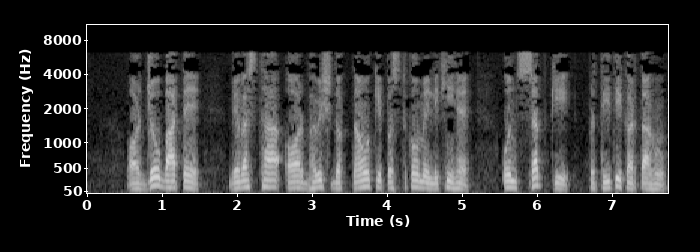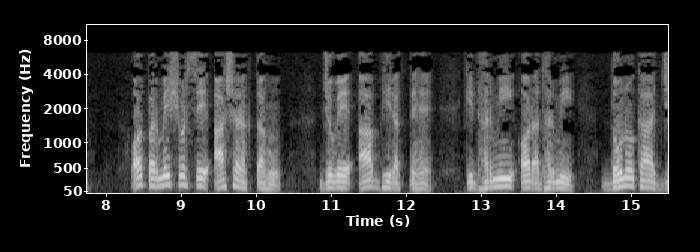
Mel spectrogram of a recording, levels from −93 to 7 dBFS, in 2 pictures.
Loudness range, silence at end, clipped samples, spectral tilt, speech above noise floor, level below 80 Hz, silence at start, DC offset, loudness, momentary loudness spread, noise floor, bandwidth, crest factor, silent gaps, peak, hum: 2 LU; 0 s; under 0.1%; -6.5 dB/octave; 42 dB; -52 dBFS; 0.55 s; under 0.1%; -19 LUFS; 10 LU; -60 dBFS; 6.6 kHz; 18 dB; none; -2 dBFS; none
